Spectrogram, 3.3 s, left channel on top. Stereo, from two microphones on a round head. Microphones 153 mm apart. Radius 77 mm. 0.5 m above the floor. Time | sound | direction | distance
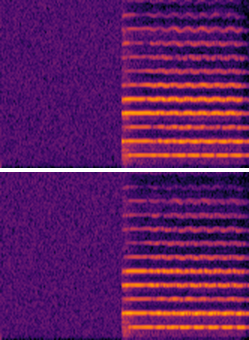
1.6 | a violin | 65° left (ahead or behind) | 3.5 m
